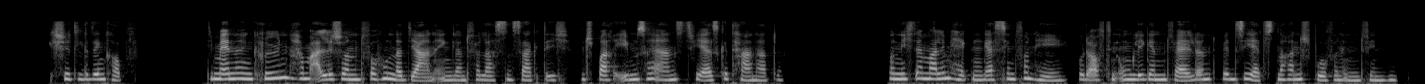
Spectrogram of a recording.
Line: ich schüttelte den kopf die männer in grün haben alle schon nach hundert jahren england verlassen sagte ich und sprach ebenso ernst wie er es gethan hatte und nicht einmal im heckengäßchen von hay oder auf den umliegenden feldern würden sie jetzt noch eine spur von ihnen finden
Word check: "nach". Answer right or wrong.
wrong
